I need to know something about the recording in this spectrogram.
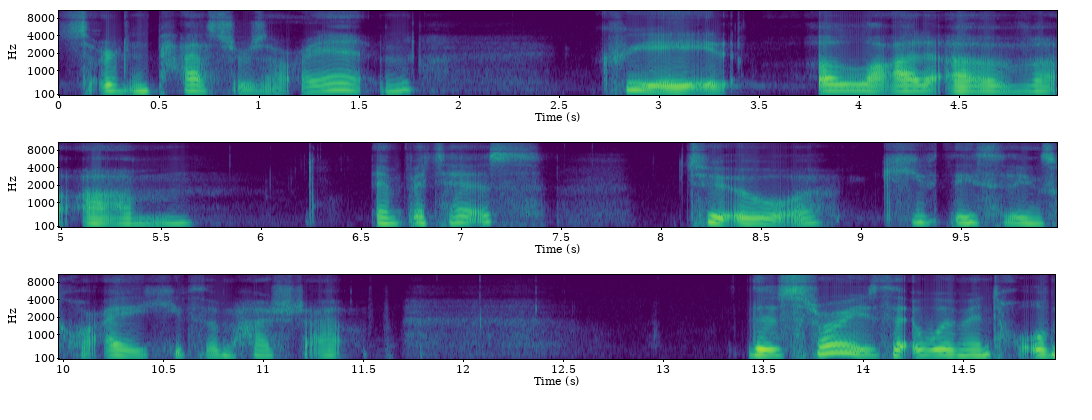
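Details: Adult woman with spasmodic dysphonia, speaking as a podcast guest: spasmodic dysphonia.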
